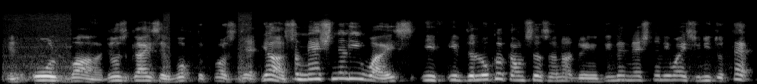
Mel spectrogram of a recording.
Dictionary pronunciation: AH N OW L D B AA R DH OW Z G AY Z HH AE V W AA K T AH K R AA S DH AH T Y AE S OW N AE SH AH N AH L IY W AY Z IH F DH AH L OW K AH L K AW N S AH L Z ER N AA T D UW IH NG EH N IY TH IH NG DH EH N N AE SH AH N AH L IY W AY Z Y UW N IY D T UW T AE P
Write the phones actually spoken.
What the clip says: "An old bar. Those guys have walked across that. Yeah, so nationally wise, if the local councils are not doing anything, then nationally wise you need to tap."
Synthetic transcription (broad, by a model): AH N OW L D B AA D OW S G AY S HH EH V W AA K T AH K R AA S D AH T Y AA S OW N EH SH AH N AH L IY W AY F IH F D AH L OW K AH L K AW N S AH L S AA N AA T D UW IH NG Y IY T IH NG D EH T N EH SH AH N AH L IY W AY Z Y UW N IY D T UW T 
